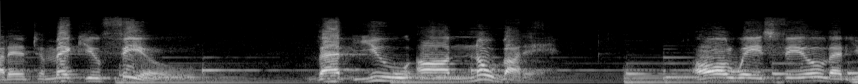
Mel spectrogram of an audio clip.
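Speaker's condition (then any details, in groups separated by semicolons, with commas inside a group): No condition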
